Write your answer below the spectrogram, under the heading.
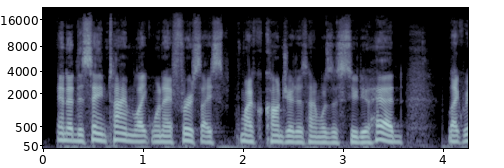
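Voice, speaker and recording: Fairly even in intonation, a man talks at a very fast pace. The recording is very clean, with a silent background. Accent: French. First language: French. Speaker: former pro gamer and game industry worker. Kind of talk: casual chat.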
